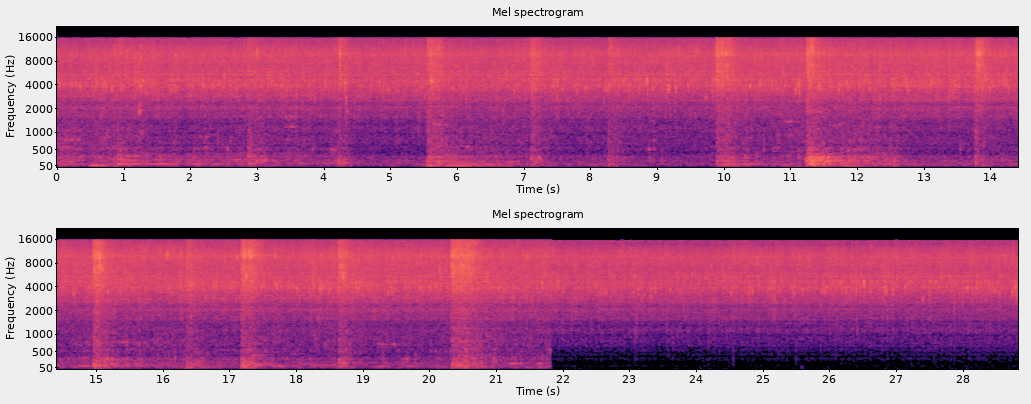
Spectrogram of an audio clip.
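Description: Flour-coated chicken strips deep-frying in hot oil: a steady high sizzle, with a short knock every second or two as more strips are laid into the pan, the loudest near the middle. The knocks stop about two-thirds of the way through, leaving only the sizzle.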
